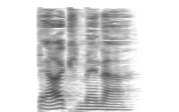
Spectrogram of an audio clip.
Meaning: nominative/accusative/genitive plural of Bergmann
- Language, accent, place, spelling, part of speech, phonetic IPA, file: German, Germany, Berlin, Bergmänner, noun, [ˈbɛʁkˌmɛnɐ], De-Bergmänner.ogg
